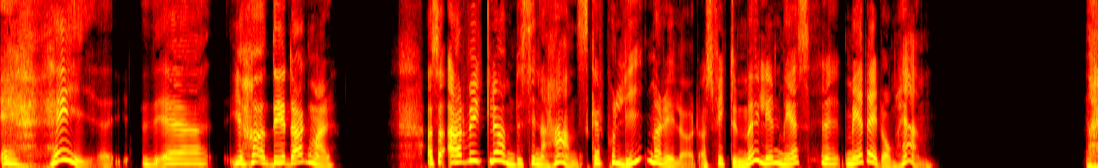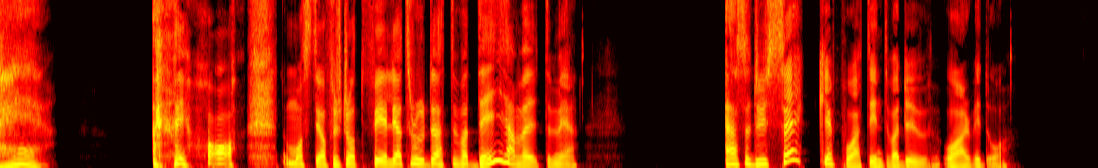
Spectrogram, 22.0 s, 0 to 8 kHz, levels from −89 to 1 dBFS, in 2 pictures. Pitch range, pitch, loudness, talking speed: 195-290 Hz, 250 Hz, -23 LUFS, 155 wpm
